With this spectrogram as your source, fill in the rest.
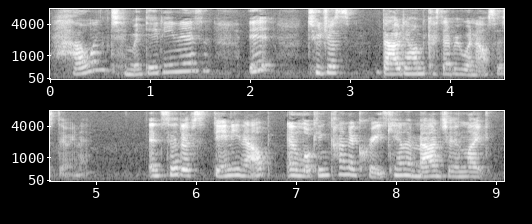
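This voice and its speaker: Young woman talking through a bible story, kinda higher voice, earnest and animated, faint hiss behind. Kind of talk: casual Bible study retelling.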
